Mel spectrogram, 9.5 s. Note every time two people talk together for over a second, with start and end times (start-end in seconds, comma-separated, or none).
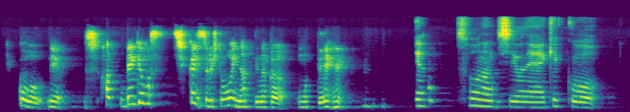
none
